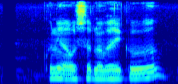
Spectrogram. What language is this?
Nepali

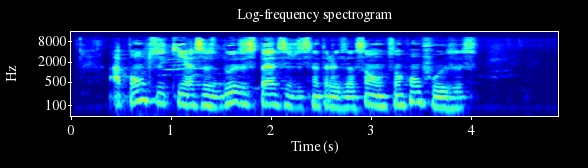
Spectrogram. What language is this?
Portuguese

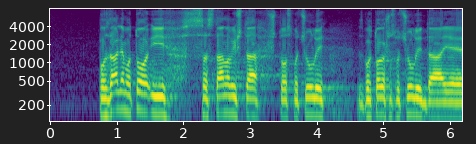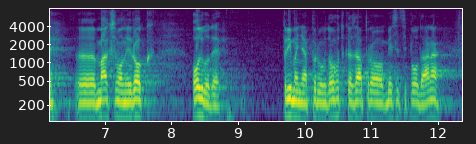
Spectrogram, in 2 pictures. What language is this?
Croatian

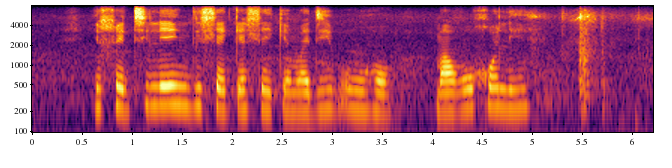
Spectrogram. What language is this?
Southern Sotho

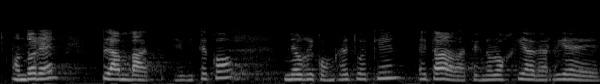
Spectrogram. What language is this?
Basque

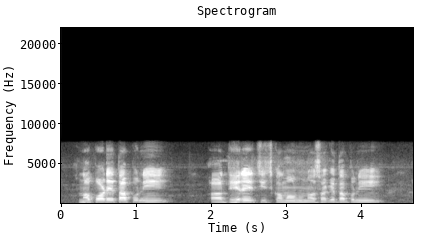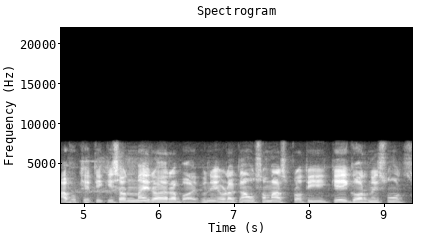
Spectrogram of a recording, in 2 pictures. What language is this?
Nepali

